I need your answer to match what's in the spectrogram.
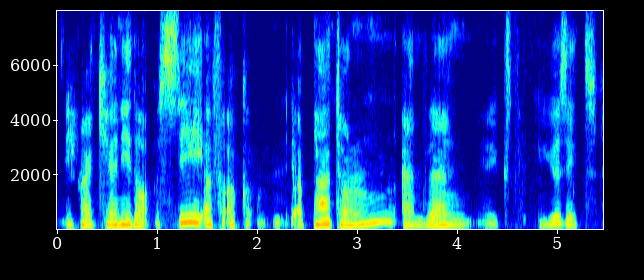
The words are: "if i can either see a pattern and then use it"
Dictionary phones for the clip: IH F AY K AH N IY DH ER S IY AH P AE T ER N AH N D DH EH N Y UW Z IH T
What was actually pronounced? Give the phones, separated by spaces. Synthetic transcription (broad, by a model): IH F AY K AH N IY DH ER S IY AH P AE T ER N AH N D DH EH N Y UW Z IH T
